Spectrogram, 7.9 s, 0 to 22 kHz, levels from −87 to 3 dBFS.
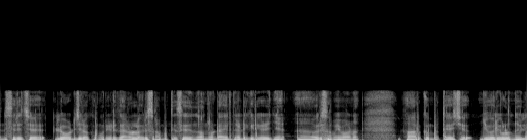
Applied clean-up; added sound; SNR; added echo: none; none; none; none.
